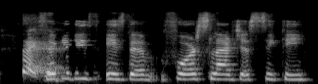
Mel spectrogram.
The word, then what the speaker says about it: Szeged: And she is working at University of Szeged. Szeged is the 4th largest city in Hungary, actually. So it's a university of large city. Szeged, yeah. Let's ignore the Z, and then it's easy to pronounce it.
